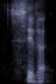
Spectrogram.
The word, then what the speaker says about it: Shiva: He vowed that if he survived this ordeal, he would name his firstborn son after Lord Shiva. And here I am. Except we're Southern and we pronounce it Siva.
